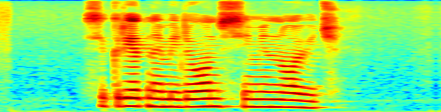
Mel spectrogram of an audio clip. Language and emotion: Russian, neutral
